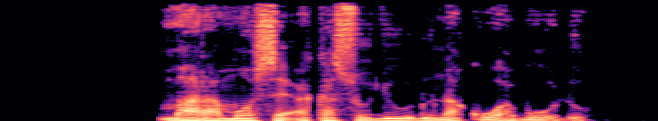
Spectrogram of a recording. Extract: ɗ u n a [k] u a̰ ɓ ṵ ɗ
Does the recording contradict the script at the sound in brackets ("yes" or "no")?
no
